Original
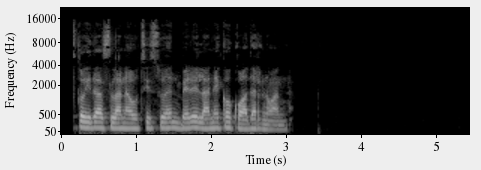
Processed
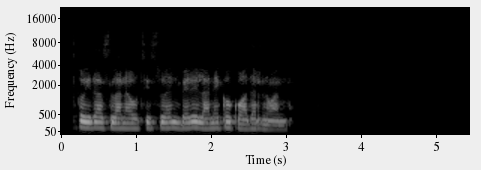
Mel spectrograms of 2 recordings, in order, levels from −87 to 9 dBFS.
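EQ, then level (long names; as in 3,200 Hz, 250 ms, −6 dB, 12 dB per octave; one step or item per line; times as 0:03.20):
formant filter u
+2.0 dB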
